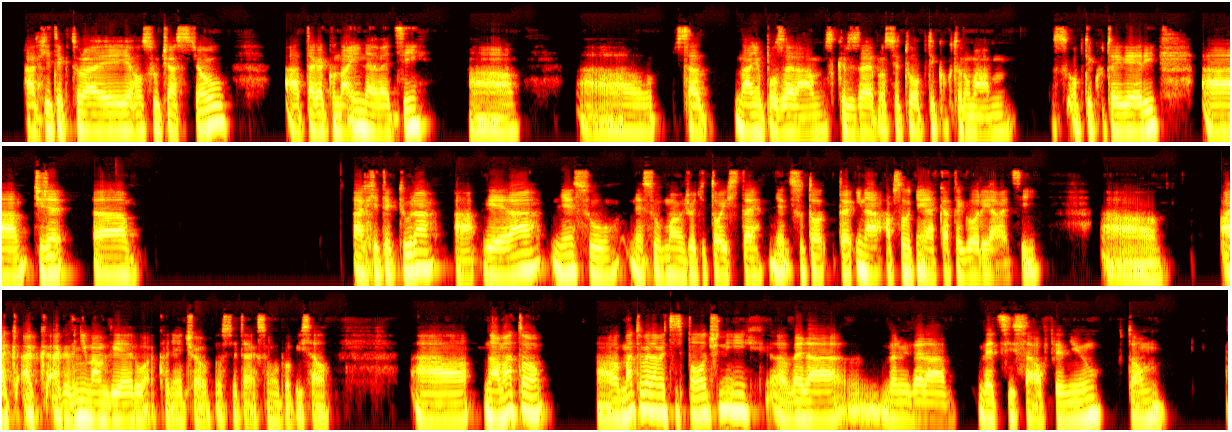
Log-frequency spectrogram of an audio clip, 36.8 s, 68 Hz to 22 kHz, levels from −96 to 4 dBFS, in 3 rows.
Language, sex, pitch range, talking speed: Slovak, male, 105-130 Hz, 130 wpm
